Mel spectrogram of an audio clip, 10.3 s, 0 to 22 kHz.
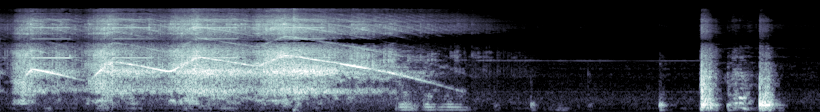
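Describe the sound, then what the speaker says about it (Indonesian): An angle grinder powered by a small 500-watt 220-volt mini generator power station whines loudly for about five seconds, its pitch rising and falling as it revs, then winds down. A few short handling knocks follow. "Nih, kita punya tambahan perangkat untuk kita tes. Hari ini ada Gerinda."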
